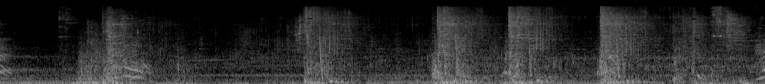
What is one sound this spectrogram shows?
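Sharp blasts and impacts crack repeatedly.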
